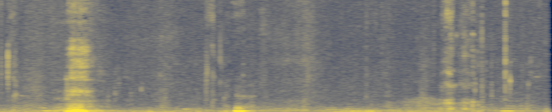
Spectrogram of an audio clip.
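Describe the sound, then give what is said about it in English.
Someone takes a quick sip of coffee from a cup, a soft slurp followed by a smaller swallow and faint mouth clicks. “I'll give you time to go ahead and do that while I get a sip of coffee.”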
